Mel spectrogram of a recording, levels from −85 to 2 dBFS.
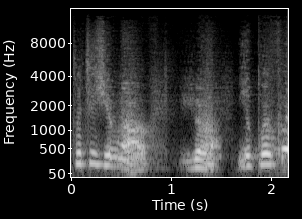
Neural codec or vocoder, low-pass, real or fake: codec, 44.1 kHz, 0.9 kbps, DAC; 14.4 kHz; fake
